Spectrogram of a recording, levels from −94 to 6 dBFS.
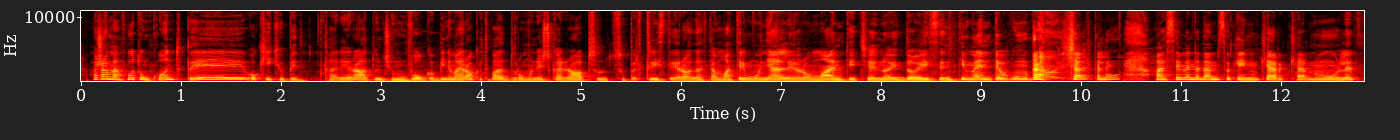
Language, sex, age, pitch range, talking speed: Romanian, female, 20-39, 200-255 Hz, 200 wpm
